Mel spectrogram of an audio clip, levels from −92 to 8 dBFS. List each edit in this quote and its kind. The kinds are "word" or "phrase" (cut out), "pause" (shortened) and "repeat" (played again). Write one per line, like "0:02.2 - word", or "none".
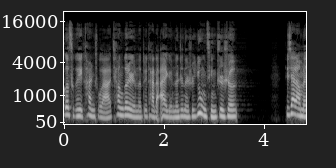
none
